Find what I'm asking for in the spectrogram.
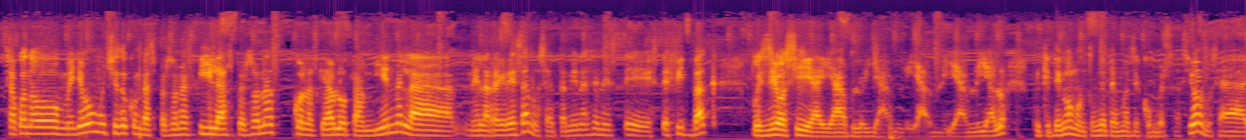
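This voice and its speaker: A young man, co-hosting a podcast in casual chat, animated and often mimicking others in high voices. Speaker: podcast co-host. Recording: slightly dull lo-fi sound, faint music.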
